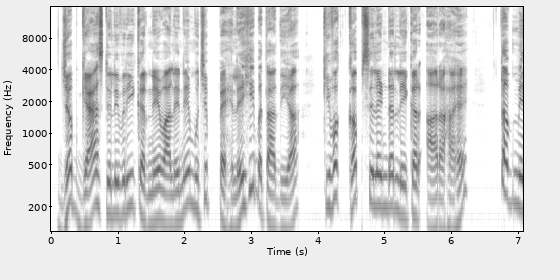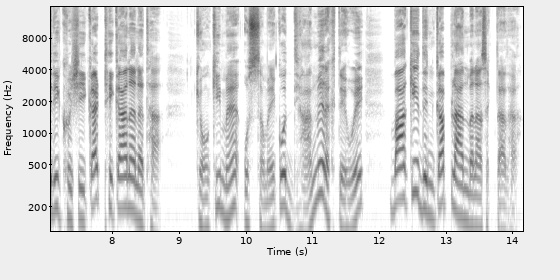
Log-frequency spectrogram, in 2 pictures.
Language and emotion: Hindi, happy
